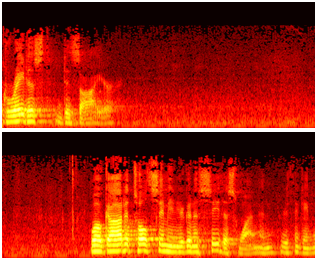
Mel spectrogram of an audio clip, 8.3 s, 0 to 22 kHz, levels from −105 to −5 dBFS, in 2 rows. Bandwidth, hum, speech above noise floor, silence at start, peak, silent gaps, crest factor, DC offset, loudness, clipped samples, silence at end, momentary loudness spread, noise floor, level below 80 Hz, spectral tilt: 11 kHz; none; 32 dB; 0 s; -6 dBFS; none; 22 dB; under 0.1%; -25 LUFS; under 0.1%; 0 s; 19 LU; -57 dBFS; -64 dBFS; -6 dB/octave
